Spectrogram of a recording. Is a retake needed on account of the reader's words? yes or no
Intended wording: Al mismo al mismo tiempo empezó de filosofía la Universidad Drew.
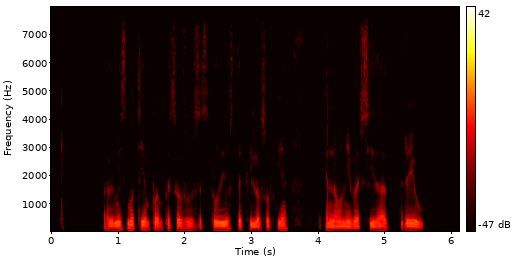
yes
